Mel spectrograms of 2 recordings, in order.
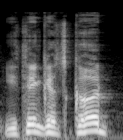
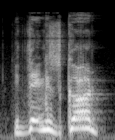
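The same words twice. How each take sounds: First: Said in the usual way. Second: Mocking high squeaky voice. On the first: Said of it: "gamer repeats the phrase". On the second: Shown as a demonstration. Gamer mocking the line in a squeaky voice. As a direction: pitch it way up, mocking. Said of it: "repeat in put-on high voice".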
